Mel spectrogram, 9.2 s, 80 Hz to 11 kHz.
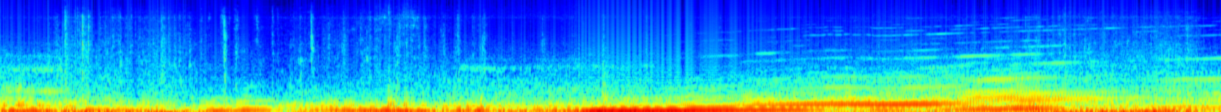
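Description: Stock Mini Cooper S R53's supercharged 1.6-litre four-cylinder engine heard from inside the cabin, accelerating hard. The engine note dips briefly about two seconds in, then rises steadily for several seconds, drops back about seven seconds in as it changes up a gear, and climbs again. A few faint clicks come in the first few seconds.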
